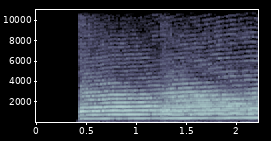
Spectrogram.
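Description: A shofar (ram's-horn trumpet) sounding one long blast that begins about half a second in, its pitch rising slightly as it is held.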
